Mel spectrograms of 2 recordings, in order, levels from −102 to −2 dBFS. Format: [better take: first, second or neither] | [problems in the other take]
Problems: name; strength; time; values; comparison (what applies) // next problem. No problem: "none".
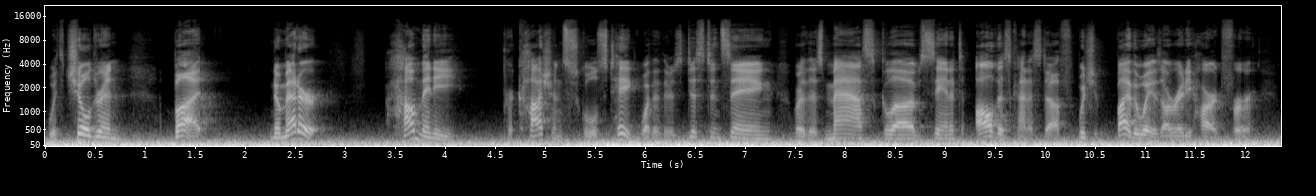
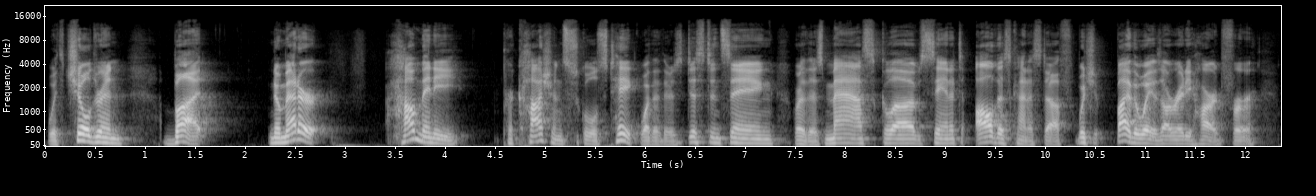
second | low rumble; noticeable; throughout; 10 dB below the speech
